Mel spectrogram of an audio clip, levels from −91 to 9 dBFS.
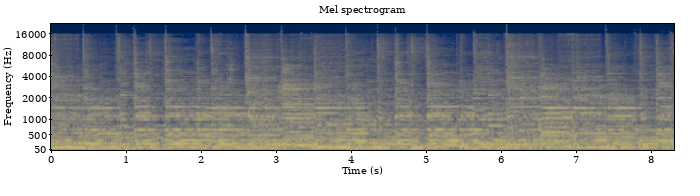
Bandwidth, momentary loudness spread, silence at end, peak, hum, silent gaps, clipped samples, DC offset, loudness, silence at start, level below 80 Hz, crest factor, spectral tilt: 17 kHz; 2 LU; 0 s; -4 dBFS; none; none; under 0.1%; under 0.1%; -16 LUFS; 0 s; -32 dBFS; 10 dB; -6 dB/octave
